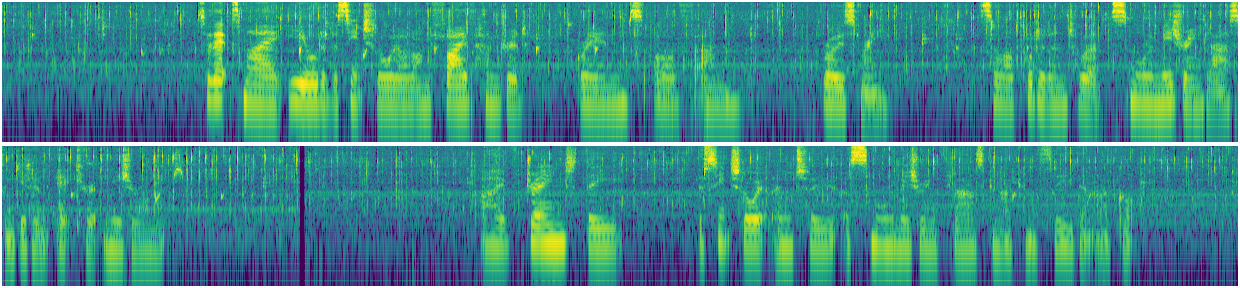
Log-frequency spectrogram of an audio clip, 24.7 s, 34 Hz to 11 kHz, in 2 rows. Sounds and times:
Speech: 2.0s - 5.2s, 5.8s - 7.4s, 8.2s - 8.9s, 9.8s - 14.2s, 17.2s - 18.6s, 19.4s - 23.7s.

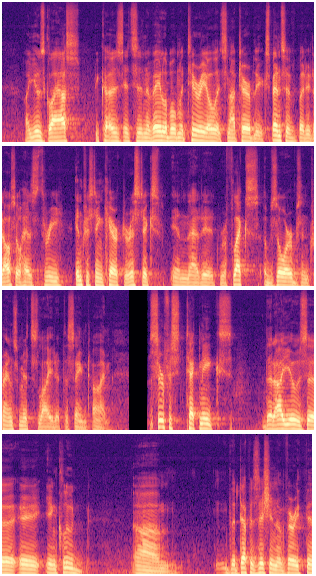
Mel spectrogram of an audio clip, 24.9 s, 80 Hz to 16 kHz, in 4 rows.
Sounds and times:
Speech: 0.4s - 14.7s, 15.4s - 20.5s, 21.3s - 22.3s, 23.0s - 24.9s.

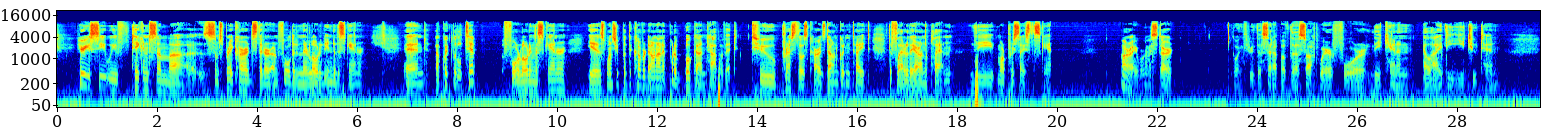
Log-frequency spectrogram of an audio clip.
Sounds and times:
Speech: 0.4s - 6.2s, 6.9s - 19.9s, 21.3s - 22.4s, 23.4s - 28.8s.

